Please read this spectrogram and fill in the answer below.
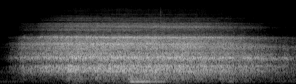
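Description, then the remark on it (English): A long, forceful lion's breath exhale pushed out through the mouth during a breathing exercise, a loud, steady, airy hiss that swells quickly and holds for a few seconds before easing off, with no talking. “Lion's breath out.”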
